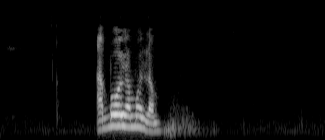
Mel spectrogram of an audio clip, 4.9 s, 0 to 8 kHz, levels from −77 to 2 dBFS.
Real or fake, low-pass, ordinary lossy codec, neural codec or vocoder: fake; 7.2 kHz; MP3, 24 kbps; codec, 24 kHz, 3 kbps, HILCodec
